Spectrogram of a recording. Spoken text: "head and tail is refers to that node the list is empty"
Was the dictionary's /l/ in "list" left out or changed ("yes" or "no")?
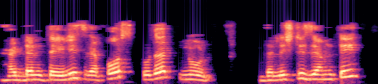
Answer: no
